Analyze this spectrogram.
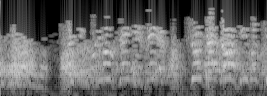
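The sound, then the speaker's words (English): A dog and a wolf dog fighting, a continuous tangle of loud snarls, growls and sharp barks that surge and overlap for several seconds without a pause. “King, bigger and stronger than the wolf dog, could easily have killed him”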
